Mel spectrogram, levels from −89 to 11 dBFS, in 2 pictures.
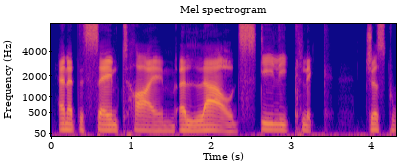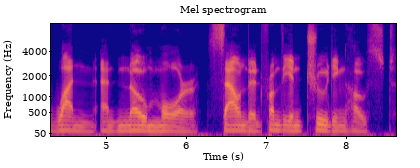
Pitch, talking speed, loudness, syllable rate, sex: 95 Hz, 130 wpm, -22 LUFS, 3.0 syllables/s, male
